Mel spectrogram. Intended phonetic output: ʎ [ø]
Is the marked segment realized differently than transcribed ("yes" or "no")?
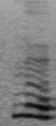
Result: no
